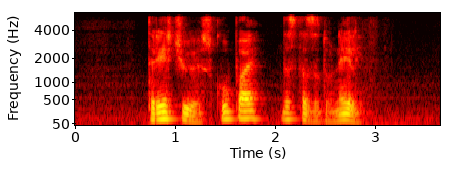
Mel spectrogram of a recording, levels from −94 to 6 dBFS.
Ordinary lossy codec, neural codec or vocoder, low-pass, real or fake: none; none; 5.4 kHz; real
